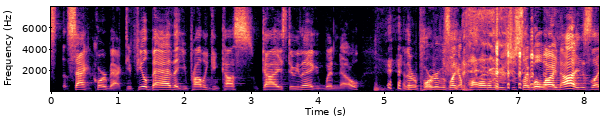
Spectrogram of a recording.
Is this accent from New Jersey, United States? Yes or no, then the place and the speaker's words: no; St. Louis, Missouri, United States; what they did in my hometown of St. Louis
